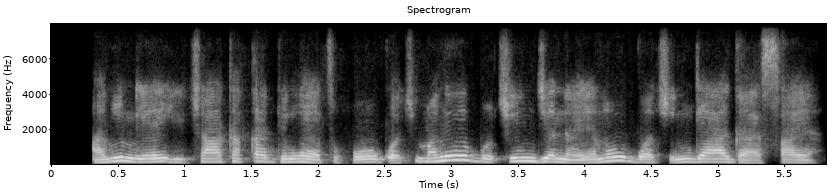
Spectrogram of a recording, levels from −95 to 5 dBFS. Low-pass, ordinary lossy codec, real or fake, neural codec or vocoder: 7.2 kHz; Opus, 32 kbps; fake; codec, 24 kHz, 1 kbps, SNAC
